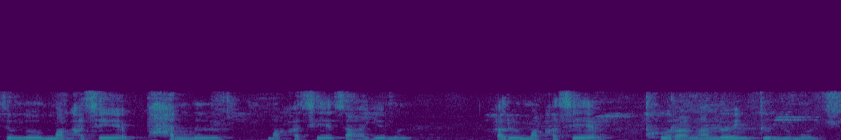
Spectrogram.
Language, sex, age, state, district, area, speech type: Bodo, female, 45-60, Assam, Chirang, rural, spontaneous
